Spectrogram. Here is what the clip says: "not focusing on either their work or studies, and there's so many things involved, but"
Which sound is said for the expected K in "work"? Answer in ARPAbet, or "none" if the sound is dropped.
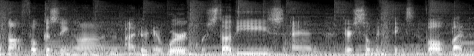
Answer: K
